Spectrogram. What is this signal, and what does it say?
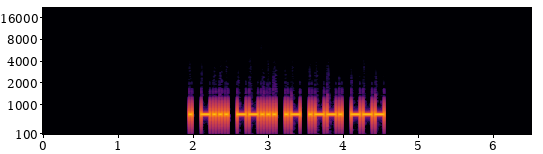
Morse code, heard as a keyed tone, about 29 wpm, 690 Hz. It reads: EB7APO
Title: DXCC-100 Call Signs - 6 Characters - 30wpm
